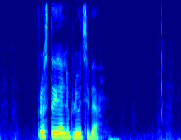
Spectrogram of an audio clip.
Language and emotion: Russian, positive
